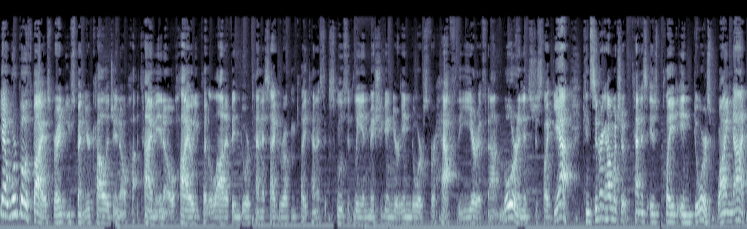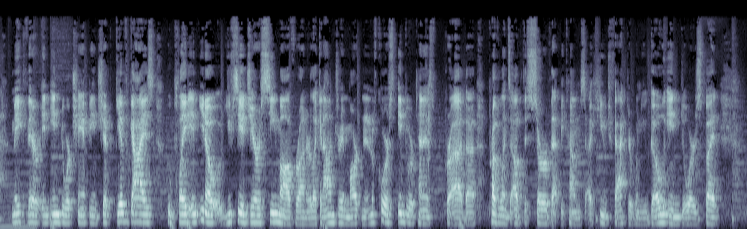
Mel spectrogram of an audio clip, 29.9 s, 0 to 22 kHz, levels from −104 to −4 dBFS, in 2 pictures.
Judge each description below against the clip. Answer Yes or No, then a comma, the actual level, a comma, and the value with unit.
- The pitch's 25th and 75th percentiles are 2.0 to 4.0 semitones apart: Yes, average, 3.7 semitones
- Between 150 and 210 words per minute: Yes, average, 195 wpm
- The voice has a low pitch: Yes, low, 125 Hz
